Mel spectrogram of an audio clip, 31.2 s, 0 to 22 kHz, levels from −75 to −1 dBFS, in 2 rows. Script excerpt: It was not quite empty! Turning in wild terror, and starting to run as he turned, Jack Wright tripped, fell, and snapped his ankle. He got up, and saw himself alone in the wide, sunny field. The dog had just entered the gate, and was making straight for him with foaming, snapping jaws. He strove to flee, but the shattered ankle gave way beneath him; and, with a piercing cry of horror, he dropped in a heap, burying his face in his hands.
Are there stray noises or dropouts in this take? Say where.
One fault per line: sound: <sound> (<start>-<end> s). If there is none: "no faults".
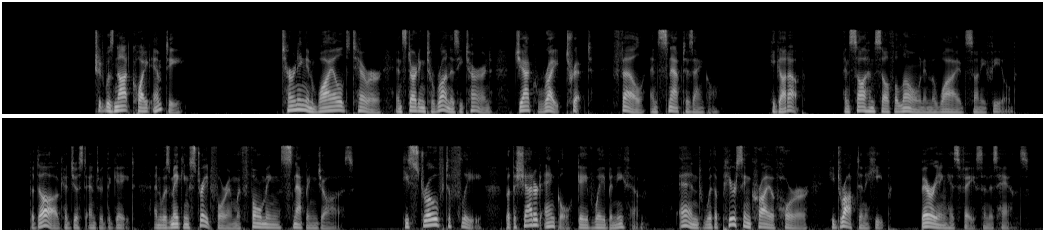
no faults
